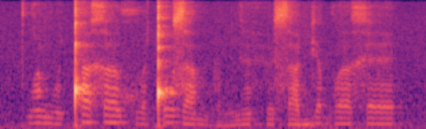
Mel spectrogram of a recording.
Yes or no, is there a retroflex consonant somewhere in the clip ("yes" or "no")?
no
